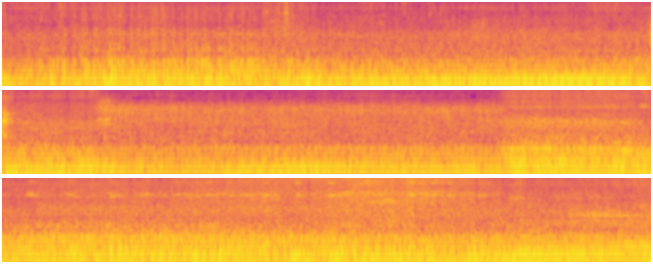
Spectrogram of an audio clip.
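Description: A car drives on a straight road under light acceleration, its low engine rumble steady and continuous from inside the cabin, with a slight shift in tone partway through and no talk.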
